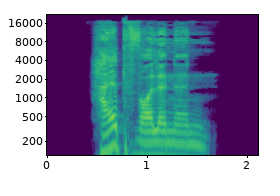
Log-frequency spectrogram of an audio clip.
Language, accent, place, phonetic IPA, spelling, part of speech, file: German, Germany, Berlin, [ˈhalpˌvɔlənən], halbwollenen, adjective, De-halbwollenen.ogg
- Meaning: inflection of halbwollen: 1. strong genitive masculine/neuter singular 2. weak/mixed genitive/dative all-gender singular 3. strong/weak/mixed accusative masculine singular 4. strong dative plural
